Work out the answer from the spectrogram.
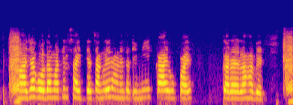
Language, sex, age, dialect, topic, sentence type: Marathi, female, 18-24, Standard Marathi, agriculture, question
